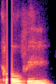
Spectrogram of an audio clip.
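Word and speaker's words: Ko-fi: sir mountaineer mike yeah coffee coffee how you pronounce that kofi kofi like button activated hi mike what's up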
